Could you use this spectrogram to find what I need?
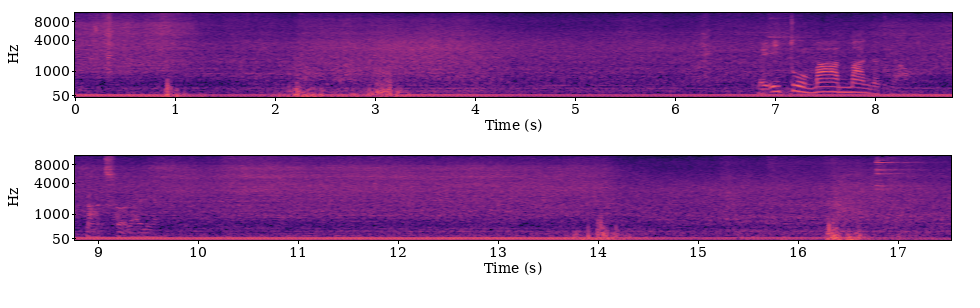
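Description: Metal tools clank and knock against a car's frame.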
